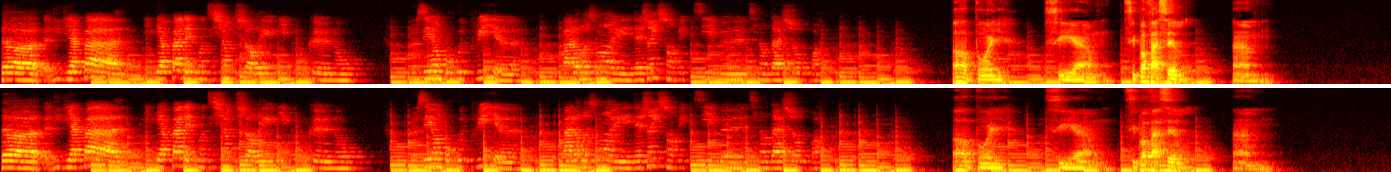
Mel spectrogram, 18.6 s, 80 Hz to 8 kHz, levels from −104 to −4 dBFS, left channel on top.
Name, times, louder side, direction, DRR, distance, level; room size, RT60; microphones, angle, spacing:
voice 1, 0.0-1.6 1.9-4.7 5.4-6.9 7.5-10.9, equal, 5° left, 0.8 m, -40 dB
sound 1, 1.2-2.1 2.4-2.7 2.9-4.2 5.2-6.1 6.4-6.7 6.9-8.2 9.2-10.1 10.4-10.7 10.9-12.2 13.2-14.1 14.4-14.7 14.9-16.2, right 2 dB, 55° right, 0.4 m, -39 dB
voice 2, 12.7-13.5 13.9-15.9 16.4-17.0, left 4 dB, 70° left, 0.4 m, -32 dB
4.0 x 3.7 x 2.9 m
head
